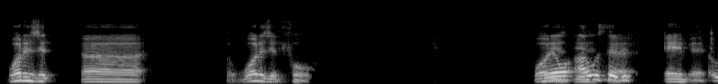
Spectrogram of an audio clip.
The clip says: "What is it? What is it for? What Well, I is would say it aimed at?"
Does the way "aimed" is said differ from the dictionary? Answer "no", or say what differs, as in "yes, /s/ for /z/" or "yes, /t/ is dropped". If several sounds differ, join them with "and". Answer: yes, /d/ is dropped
